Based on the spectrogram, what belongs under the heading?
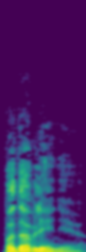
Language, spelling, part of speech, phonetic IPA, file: Russian, подавление, noun, [pədɐˈvlʲenʲɪje], Ru-подавление.ogg
- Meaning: 1. suppression, repression 2. neutralization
